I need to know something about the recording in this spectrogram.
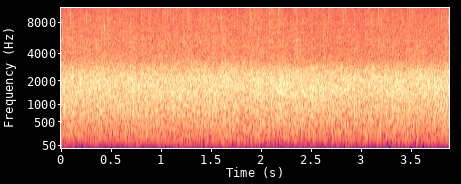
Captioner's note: applause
